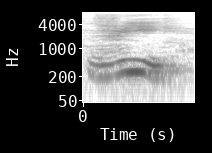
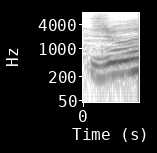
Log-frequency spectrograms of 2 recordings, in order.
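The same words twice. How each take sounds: First: री as "ree", not "ra"; correct "ree" sound. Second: र with an open schwa, no ee; wrong "ra" sound. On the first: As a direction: say री with a long ee vowel. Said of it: "इसका उच्चारण कैसे होगा". ("री" को लंबी ई से बोलें) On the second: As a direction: say र as "ra", with a short a. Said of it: "र नहीं". ("र" को छोटे अ से बोलें) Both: Shown as a demonstration.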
